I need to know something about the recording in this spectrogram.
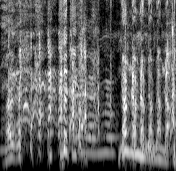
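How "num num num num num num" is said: loud playful chomping sounds; munching noises. Pretend. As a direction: chomp it like a hungry kid. Mocks eating a burger.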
